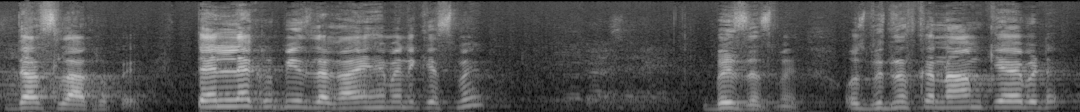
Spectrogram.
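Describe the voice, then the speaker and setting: A man's voice: high voice, lively intonation, brisk. Guy teaching accounting, keeps asking the class stuff and repeating the answers. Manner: calls students son, asks and repeats answers. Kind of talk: classroom lecture.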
